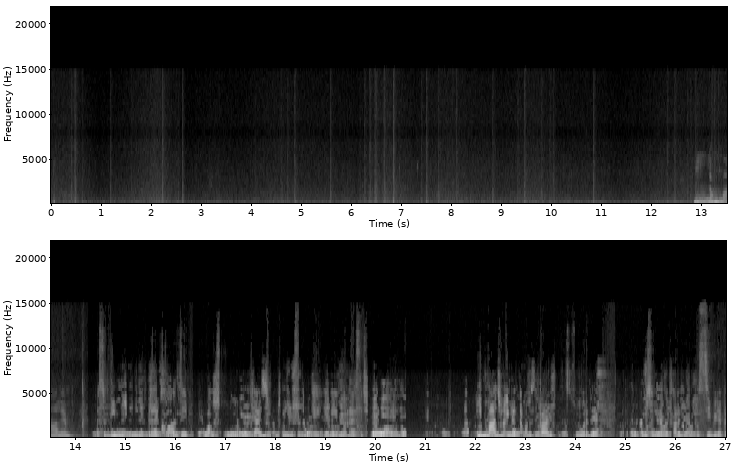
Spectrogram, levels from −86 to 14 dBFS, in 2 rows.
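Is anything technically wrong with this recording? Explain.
Yes, there's a classic echo-canceller problem in the second half of the speech clip.

Other side's voice leaking through: from 14.34 to 20.65 s a second voice comes in at about the same level as the talker, then again briefly at 21.35 to 21.52 s (well below) and from 22.08 to 26.46 s (a little below). The likely cause is the loudspeaker playing the far end into the mic, and the canceller not stripping it all out.

Speech suppressed in double talk: the talker's own speech gets pushed down. It dips at 14.41 to 14.48 s (around 10 dB), 14.79 to 19.12 s (around 15 dB), 19.85 to 20.16 s (around 25 dB), 20.59 to 24.42 s (around 30 dB) and 24.79 to 26.42 s (around 20 dB). Likely both sides were talking at once and the canceller couldn't tell them apart, so it turned everything down.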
